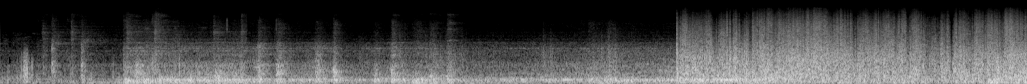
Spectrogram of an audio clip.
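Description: Passenger train running on the rails, its wheels clicking over the rail joints under a steady low hum. About two-thirds of the way through, a loud rush of wind on the microphone at the open window comes in over the clicking.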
